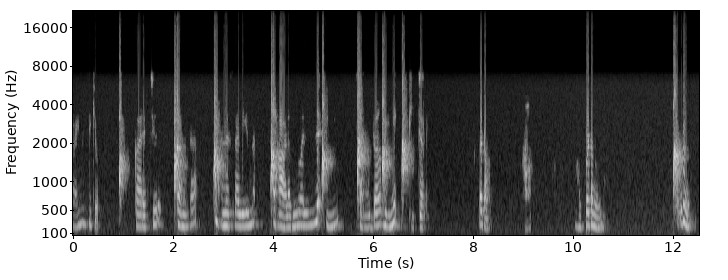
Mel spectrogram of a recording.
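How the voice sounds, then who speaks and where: A woman's voice: a little high, a little mellow, breathy edge, no room sound. A woman in a comic sketch playing a stern, sarcastic middle-aged female schoolteacher, who scolds her class with mocking rhetorical questions. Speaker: sketch comedian. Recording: dull dry lo-fi recording.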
